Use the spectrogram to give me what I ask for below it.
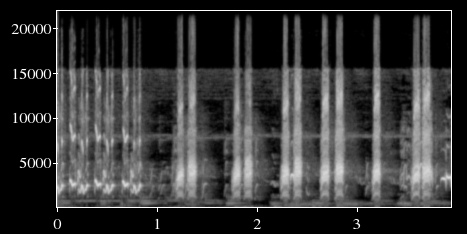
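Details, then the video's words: Lure call of a sooty-headed bulbul for catching birds. It opens with a quick twittering flourish, then gives loud chirps repeated roughly every half second. "Suara Pikat Burung Kutilang Gacorr"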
